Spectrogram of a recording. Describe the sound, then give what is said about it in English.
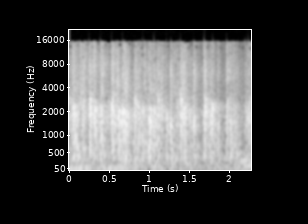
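A church audience clapping for Jesus during a service, many hands in a dense, pulsing patter of sharp claps that rises and dips throughout. “Clap for Jesus.”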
